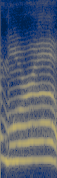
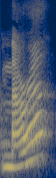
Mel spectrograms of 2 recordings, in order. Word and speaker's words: Maura: Hi, Maura or Mara? Maura? Hi, Laura. You said it right the first time. Maura.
